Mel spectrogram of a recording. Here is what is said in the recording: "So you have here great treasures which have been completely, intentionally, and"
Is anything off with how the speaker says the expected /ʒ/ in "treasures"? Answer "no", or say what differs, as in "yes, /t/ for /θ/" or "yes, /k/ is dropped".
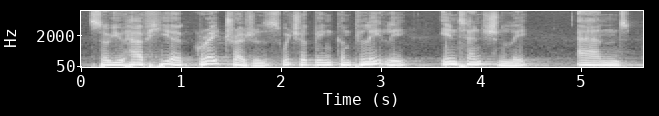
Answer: no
